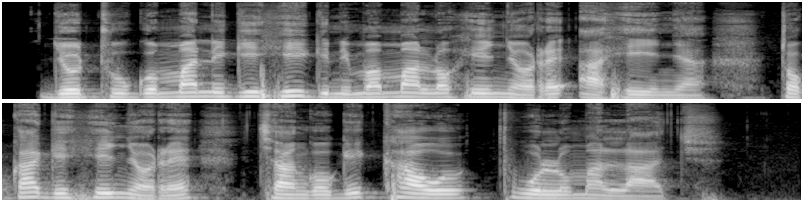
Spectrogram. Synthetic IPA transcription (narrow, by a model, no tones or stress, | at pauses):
d͡ʒotuɡomanɪɡɪhɪɡnɪmamalɔhɪɲɔɾɛʔahɪɲatɔkaɡɪhɪɲɔɾɛt͡ʃaŋɡɔɡɪkʰaot̪wolomalat͡ʃ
